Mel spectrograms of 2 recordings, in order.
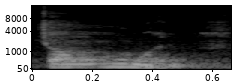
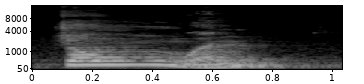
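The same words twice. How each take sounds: First: The first syllable is pitched somewhat lower. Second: The first syllable is pitched very high. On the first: The speaker calls it right. "we just say zhongwen" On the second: The speaker calls it wrong. "Rather than saying zhongwen"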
